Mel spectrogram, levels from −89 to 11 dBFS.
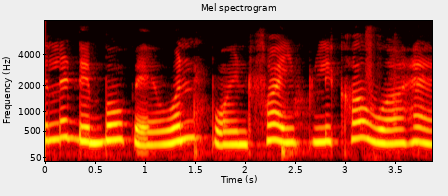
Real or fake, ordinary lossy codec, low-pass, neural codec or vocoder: real; none; 7.2 kHz; none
